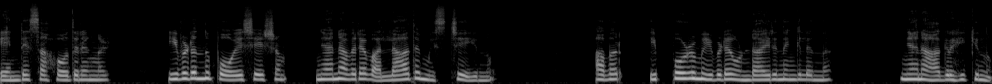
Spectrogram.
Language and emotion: Malayalam, sad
